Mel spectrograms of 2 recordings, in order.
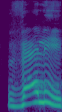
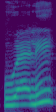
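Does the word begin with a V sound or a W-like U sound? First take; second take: V sound; U sound. First: The word begins with a V sound. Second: The word begins with a U-like glide sound. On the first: This is how it is written. The speaker calls it wrong. "Вали пишем" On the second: This is how it is actually said. The speaker calls it right. "уали говорим"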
